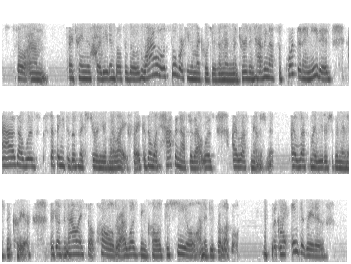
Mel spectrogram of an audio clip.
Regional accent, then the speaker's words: United States; Even being East Indian myself, born and raised in America, but in India, Reiki is a big thing.

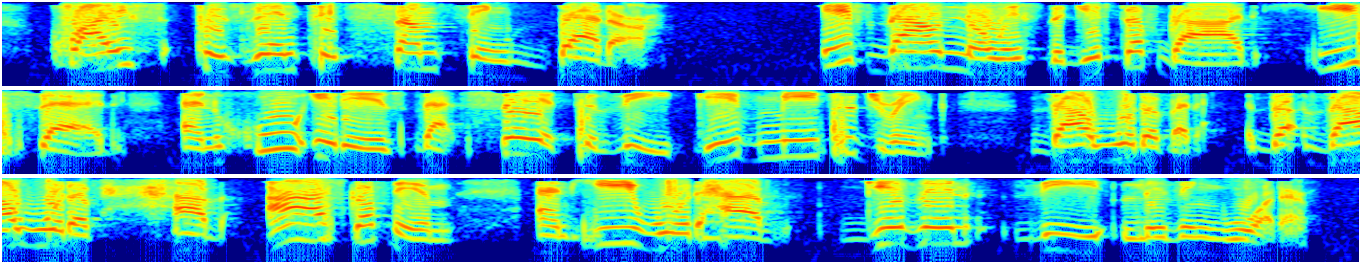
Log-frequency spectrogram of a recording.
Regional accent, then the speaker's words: Jamaica; when I was growing up in Jamaica, they have a saying

